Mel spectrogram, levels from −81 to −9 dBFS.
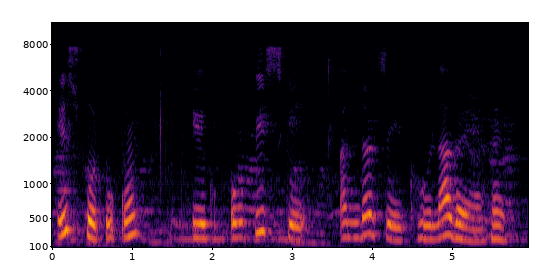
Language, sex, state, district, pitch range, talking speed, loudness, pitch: Hindi, female, Uttar Pradesh, Jalaun, 195-225 Hz, 110 wpm, -34 LUFS, 210 Hz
